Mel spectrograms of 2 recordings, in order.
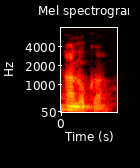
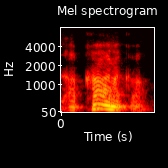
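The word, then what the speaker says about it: Hanukkah: people in khalid anuka something like anoka but the proper pronunciation is akanaka we israelites when we were speaking our ancient hebrew tongue we used to say akanaka and this was to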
